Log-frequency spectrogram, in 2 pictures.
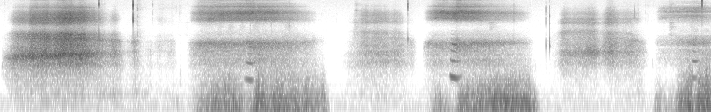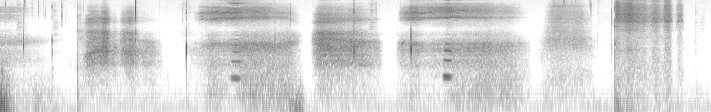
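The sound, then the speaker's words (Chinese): Heavy panting breath: a long run of loud, breathy exhalations and sighs in an uneven rhythm, with short pauses between the gasps and no talk. “听着喘息声”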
